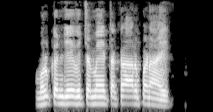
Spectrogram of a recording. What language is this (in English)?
Sindhi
